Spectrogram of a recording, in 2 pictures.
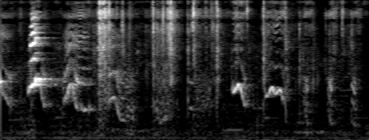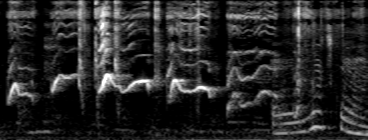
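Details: Litter of Schapendoes puppies whining and squealing together in quick, overlapping, quavering cries, some rising then falling, with short yelps and a faint low hum throughout.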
